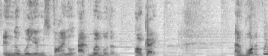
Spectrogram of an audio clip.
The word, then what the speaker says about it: Wimbledon: his JCB to Wimbledon that's another than Wimbledon not win bled on boots anyway Michael J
